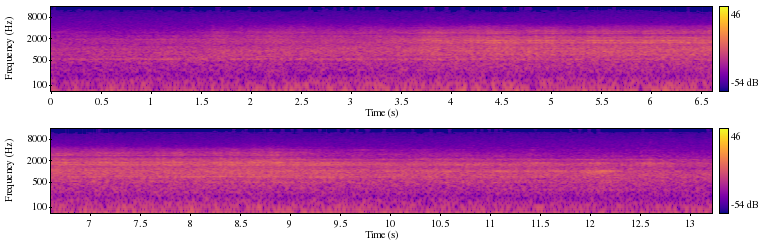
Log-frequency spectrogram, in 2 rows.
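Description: Airbus A380's four jet engines whining at taxi power as the aircraft rolls past, growing louder to a peak midway and then easing off, over a steady low rumble.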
